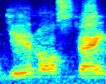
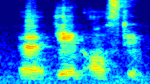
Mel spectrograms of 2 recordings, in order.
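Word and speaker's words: Jane Austen: তো তখন সে বলতেছে প্রাইড এন্ড প্রেজুডিস লিখেছেন জেন অস্টাইন, মুখস্থ করতেছে এরকম। তো অ্যাকচুয়ালি উচ্চারণটা হচ্ছে প্রাইড এন্ড প্রেজুডিস, আর লেখকের নাম হচ্ছে জেন অস্টিন।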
